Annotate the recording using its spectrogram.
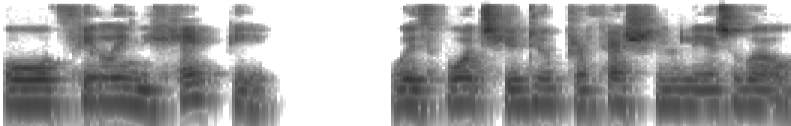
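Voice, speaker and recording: A woman's very deep, low voice with a Russian accent, fairly slow, over a quiet background. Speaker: leadership and business coach. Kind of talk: podcast interview.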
